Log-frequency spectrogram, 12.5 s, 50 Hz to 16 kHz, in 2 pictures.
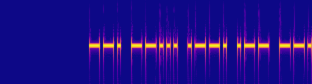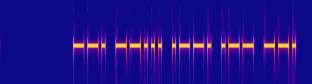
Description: Morse code, heard as a keyed tone, about 17 wpm, 700 Hz. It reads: G7PWG G7PWG
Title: DXCC-100 Call Signs - 5 Characters - Repeated 3x - 17wpm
